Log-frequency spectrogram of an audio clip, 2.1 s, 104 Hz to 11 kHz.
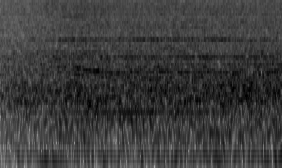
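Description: A 2006 Dodge Dakota engine runs at raised revs, a steady loud broadband whine and rush held evenly close to the microphone with no talking.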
